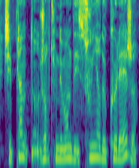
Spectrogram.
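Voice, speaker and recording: A woman's voice: on the low side, quick pace, warm tone, no room sound, clean studio sound. A woman in her thirties from eastern France, a podcast guest chatting casually, laughing often and restarting her sentences. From Moselle, eastern France. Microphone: studio microphone.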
